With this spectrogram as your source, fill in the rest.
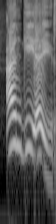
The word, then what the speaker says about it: Anguieiro: Angueiros non poñas, Anguieiro.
